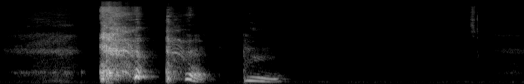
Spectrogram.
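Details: Adult sick with body aches, mucus and hoarse, croaky voice: a short run of about four harsh coughs followed by quiet; acute cough.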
